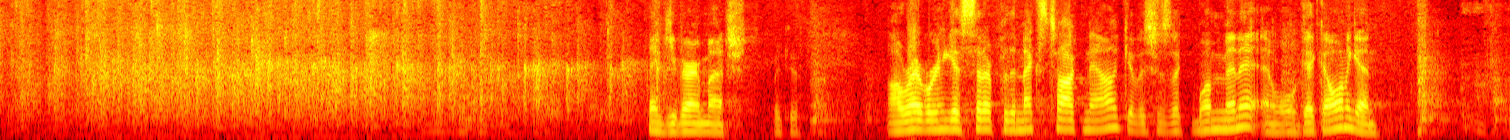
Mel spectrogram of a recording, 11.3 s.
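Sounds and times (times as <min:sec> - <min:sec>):
audience applause: 0:00.0 - 0:05.5
speech: 0:04.9 - 0:10.5.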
